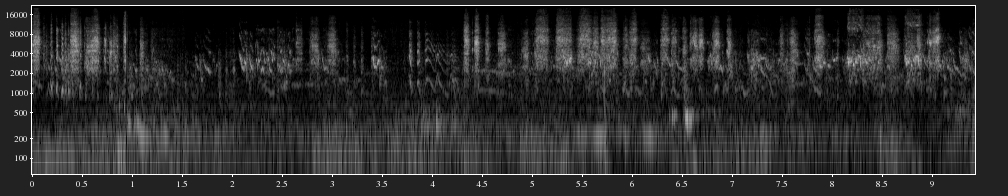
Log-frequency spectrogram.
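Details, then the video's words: Budgerigars in a dense, scratchy warble, rapid gritty clicks and high chirps packed tightly together, with brief louder peaks and little pause. "Budgie Parrots Chirping sounds"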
